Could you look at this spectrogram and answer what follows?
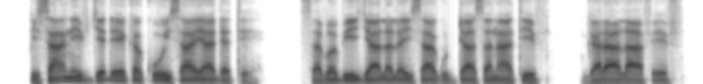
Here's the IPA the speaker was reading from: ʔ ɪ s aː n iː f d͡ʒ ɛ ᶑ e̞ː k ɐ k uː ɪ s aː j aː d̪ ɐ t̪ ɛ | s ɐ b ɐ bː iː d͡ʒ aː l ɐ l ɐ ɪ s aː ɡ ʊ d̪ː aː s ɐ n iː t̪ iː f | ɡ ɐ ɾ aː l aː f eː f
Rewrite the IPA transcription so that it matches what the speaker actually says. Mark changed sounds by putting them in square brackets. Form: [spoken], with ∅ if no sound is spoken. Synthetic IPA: ʔ ɪ s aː n iː f d͡ʒ ɛ ᶑ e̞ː k ɐ k uː ɪ s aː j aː d̪ ɐ t̪ ɛ | s ɐ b ɐ [b] iː d͡ʒ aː l ɐ l ɐ ɪ s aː ɡ ʊ d̪ː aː s ɐ n [aː] t̪ iː f | ɡ ɐ ɾ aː l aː f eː f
